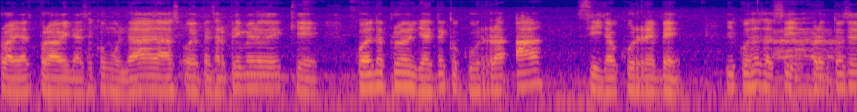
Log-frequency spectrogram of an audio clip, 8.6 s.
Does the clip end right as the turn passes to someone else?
No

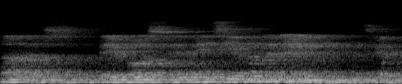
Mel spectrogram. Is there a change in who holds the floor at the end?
Yes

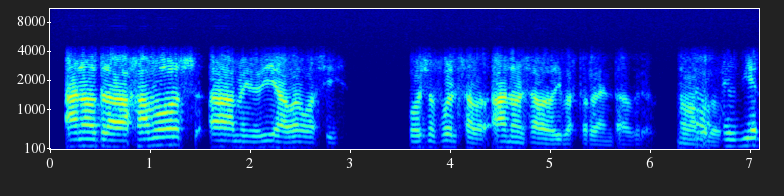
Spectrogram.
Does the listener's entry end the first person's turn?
Yes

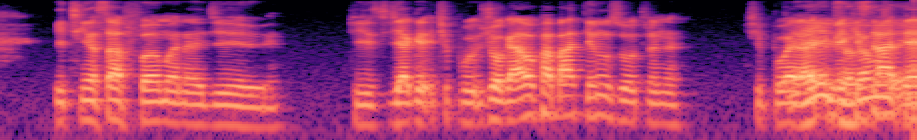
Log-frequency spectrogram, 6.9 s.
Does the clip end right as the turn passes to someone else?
Yes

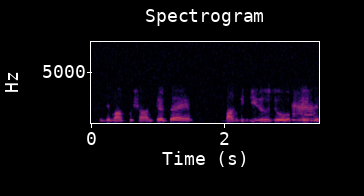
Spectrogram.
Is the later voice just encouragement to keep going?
Yes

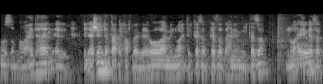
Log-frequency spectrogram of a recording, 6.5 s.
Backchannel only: No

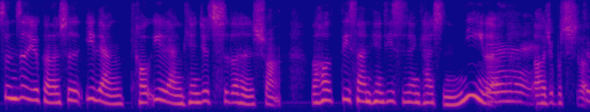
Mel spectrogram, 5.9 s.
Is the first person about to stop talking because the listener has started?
Yes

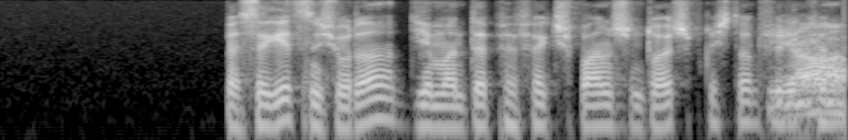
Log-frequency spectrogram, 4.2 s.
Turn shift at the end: Yes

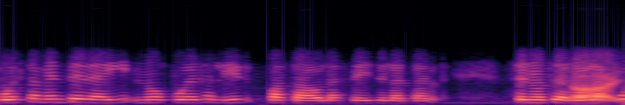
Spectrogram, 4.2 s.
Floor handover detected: No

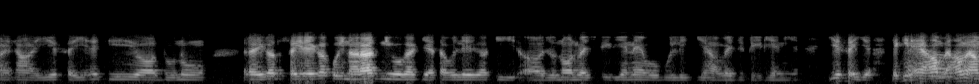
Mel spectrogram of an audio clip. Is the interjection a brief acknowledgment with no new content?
Yes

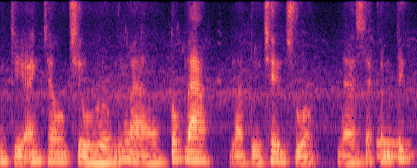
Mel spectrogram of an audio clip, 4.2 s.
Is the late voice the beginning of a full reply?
No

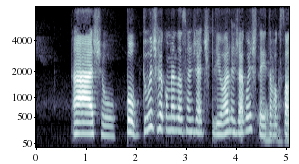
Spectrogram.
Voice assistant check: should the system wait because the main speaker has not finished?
No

